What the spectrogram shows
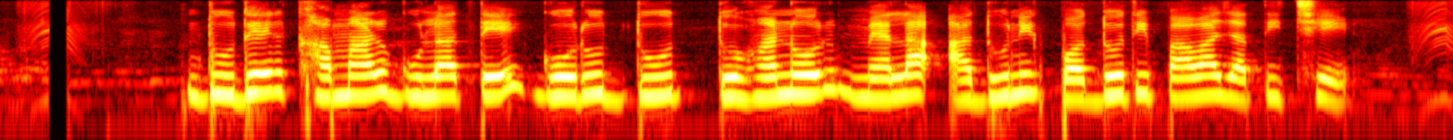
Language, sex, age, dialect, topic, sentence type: Bengali, female, 18-24, Western, agriculture, statement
